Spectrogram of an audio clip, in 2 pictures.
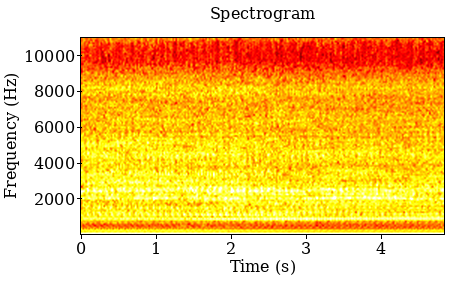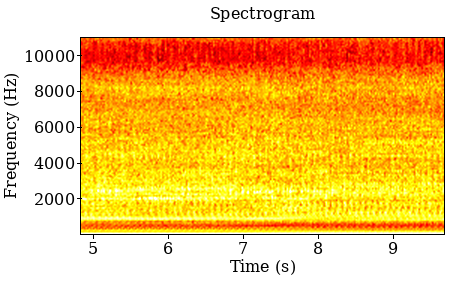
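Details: Narrowboat diesel after in-situ repair: steady even idle thumping about three times a second, deep smooth rumble, no knocks; healthy.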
